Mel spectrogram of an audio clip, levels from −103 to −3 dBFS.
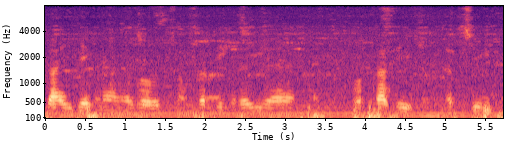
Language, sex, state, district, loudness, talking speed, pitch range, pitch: Hindi, male, Haryana, Charkhi Dadri, -21 LUFS, 125 wpm, 70-90 Hz, 75 Hz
